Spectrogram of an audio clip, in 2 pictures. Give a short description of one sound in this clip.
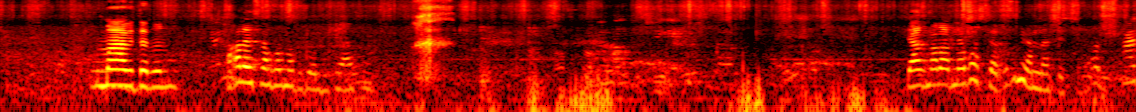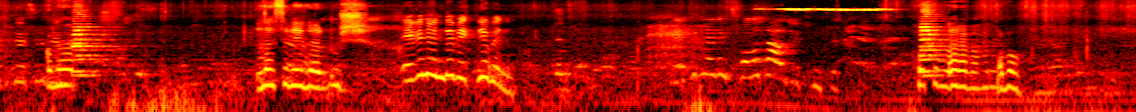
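A woman talks close by in a calm voice.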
